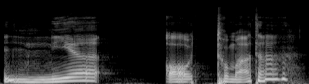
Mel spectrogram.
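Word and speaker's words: NieR: Automata: Sprich du mal aus. Wir machen es auf 3, 2, 1. Nier Automata? So würde ich es auch sagen. Okay, gut. – Jedenfalls schreibt man es N-E-R.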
